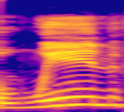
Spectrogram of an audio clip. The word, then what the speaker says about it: Nguyen: You have the Wynn family, but it's spelled Nguyen.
